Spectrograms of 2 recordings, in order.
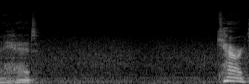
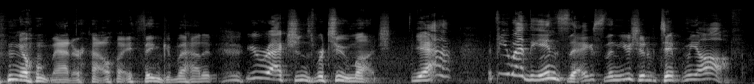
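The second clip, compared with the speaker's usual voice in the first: sneering boss; 10 semitones higher, 6 dB louder than usual. Acted. Boss reproaches narrator.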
